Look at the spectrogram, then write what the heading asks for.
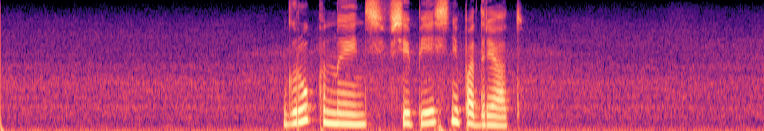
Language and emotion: Russian, neutral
